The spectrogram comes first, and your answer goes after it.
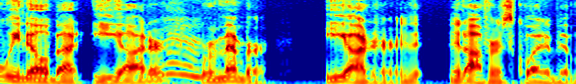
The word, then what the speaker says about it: eAuditor: And e auditor, pronounced e auditor, usually accounts for that.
